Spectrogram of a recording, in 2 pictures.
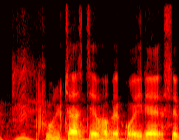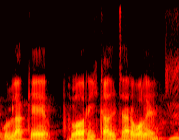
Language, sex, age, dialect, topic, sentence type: Bengali, male, 18-24, Jharkhandi, agriculture, statement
